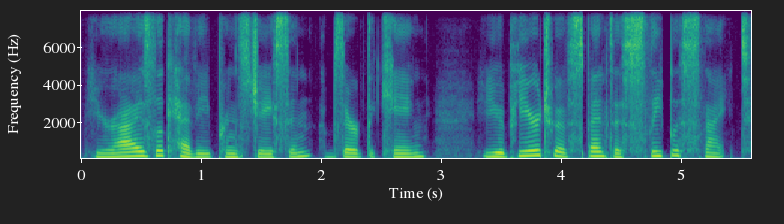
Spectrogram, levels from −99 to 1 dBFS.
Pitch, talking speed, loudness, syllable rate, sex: 200 Hz, 180 wpm, -18 LUFS, 4.8 syllables/s, female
